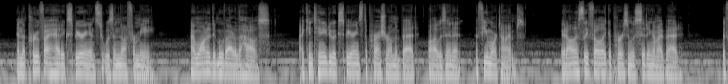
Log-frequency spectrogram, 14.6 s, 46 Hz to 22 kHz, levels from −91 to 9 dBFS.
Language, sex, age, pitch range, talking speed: English, male, 30-49, 95-110 Hz, 200 wpm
